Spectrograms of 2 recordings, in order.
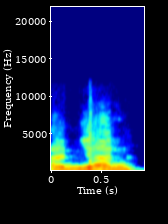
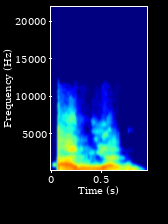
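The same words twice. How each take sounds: First: The stress is on the second syllable. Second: The stress is on the first syllable. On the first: The speaker calls it wrong. "If I clap it the other way, sounds wrong" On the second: The speaker calls it right. "two syllables, stress on the first syllable"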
